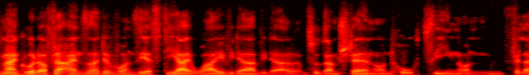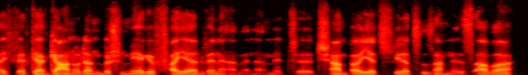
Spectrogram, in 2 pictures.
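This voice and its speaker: A man co-hosting a podcast, chatting casually with lively reactions. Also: sits low, fairly quick, hardly any pauses, dry recording. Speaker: podcast co-host. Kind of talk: casual chat.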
